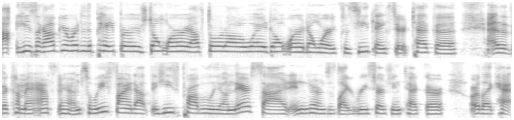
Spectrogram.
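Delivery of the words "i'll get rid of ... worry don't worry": high-pitched, light, toned-down yell. Retelling a scene where a character yells at visitors: imitating someone yelling. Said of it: "He yells".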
